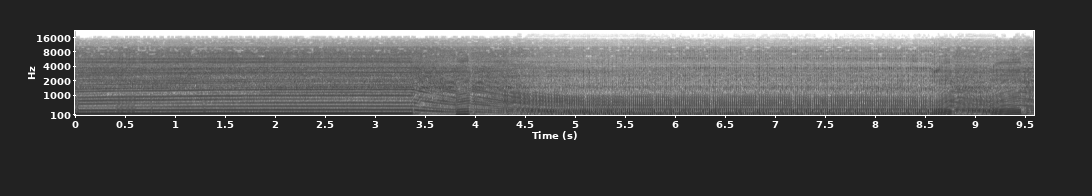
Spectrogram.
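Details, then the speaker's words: Vintage chainsaw at full throttle, no load, high-speed screw turned in: clean steady high scream with no four-stroking blubber; too lean, should be backed off until it slightly burbles. "so did you hear that so we turned it in until it was singing super smooth with no blubbering but that's too that's too lean you want to back it off a little bit to where it starts a little bit on the high end because that means that it's right"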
